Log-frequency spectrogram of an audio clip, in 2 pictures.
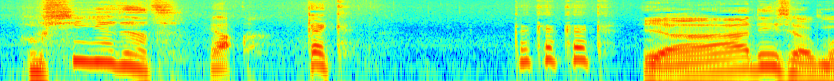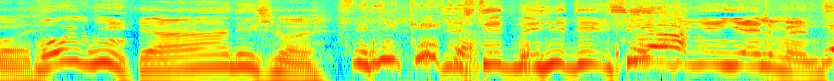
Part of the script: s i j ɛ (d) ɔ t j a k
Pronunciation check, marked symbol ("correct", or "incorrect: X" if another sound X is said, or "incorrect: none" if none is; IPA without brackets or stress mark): correct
